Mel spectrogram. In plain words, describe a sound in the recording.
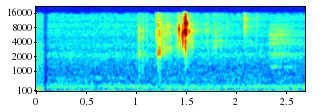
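Pistachio shells rattle in a hand.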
